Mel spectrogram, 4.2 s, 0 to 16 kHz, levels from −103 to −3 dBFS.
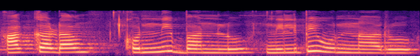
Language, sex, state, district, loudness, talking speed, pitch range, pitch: Telugu, female, Andhra Pradesh, Annamaya, -18 LUFS, 70 wpm, 230-265 Hz, 245 Hz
